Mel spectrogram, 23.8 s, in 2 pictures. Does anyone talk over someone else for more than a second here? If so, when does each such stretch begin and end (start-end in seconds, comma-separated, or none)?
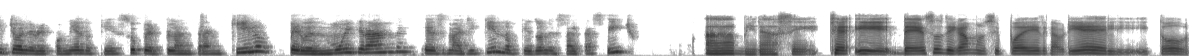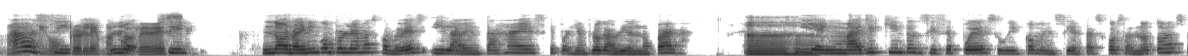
12.0-13.7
